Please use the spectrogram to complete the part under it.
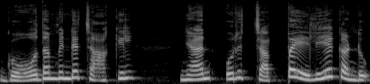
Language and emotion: Malayalam, disgusted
